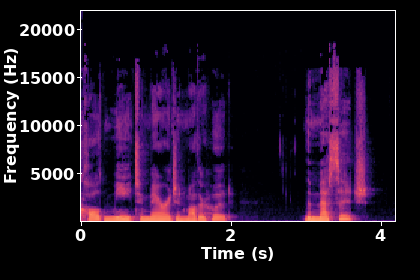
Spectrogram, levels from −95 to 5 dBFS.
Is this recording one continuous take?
yes; 0 cuts

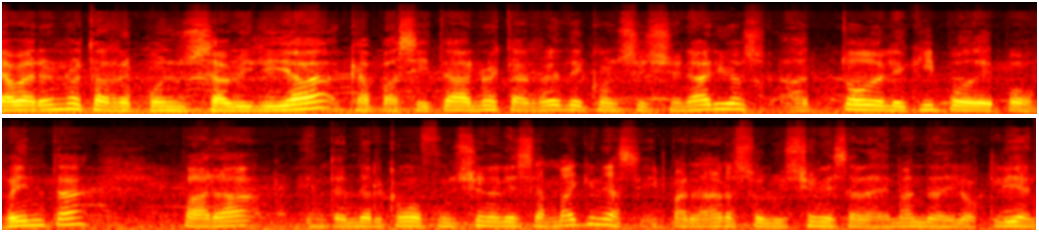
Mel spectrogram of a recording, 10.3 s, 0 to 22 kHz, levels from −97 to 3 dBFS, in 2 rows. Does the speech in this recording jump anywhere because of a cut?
no; 0 cuts

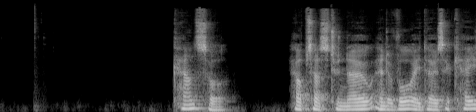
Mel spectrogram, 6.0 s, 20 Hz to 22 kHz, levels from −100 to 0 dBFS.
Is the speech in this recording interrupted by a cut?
no; 0 cuts

